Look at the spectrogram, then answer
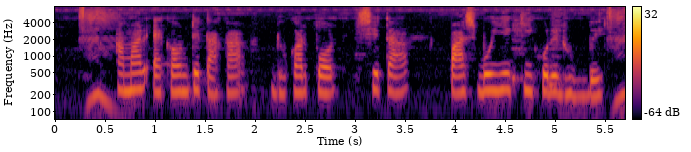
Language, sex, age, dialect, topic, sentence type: Bengali, female, 18-24, Rajbangshi, banking, question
